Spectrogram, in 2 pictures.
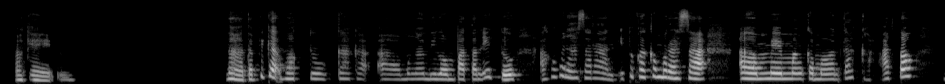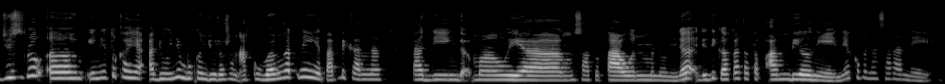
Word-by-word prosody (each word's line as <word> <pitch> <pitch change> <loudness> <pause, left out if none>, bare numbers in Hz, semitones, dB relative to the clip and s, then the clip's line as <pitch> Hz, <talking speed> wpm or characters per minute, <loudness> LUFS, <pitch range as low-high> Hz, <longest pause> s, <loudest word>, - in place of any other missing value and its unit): Oke, 210 -3 -2
mmm. 210 -1 -16 1.5
Nah 240 -5 +3
tapi 230 - -4
Kak, - - +4
waktu 260 0 -4 0.2
Kakak, 260 -2 -11
mmm, 235 -1 -8
mengambil 250 0 -6
lompatan 235 0 -2
itu, 230 -10 +3 0.2
aku 235 +9 -8
penasaran, 295 -6 -4
itu 260 +7 -9
Kakak 350 +1 +2
merasa, 275 -5 +6 0.3
mmm, 260 -1 +7
memang 255 0 +5
kemauan 245 -2 -2
Kakak 295 -6 -9
atau 350 +9 +4 0.3
justru, 320 +7 0 0.2
eee, 285 0 +4
ini 275 +3 -3
tuh 385 - -9
kayak, 300 -2 0
"Aduh 255 +1 -2
ini 310 - -2
bukan 275 -5 -2
jurusan 235 0 -4
aku 220 +3 -8
banget 275 +8 +3
nih," 330 -6 0
tapi 240 +11 -6
karena 235 -3 -5 0.3
tadi 220 0 -4
nggak - - -6
mau 215 0 -1
yang, 200 -1 +3
1 210 -1 -11
tahun 200 0 +4
menunda 200 +4 -2
jadi 220 +5 -4
Kakak 270 +1 -2
tetap 250 - -10
ambil 230 0 +3
nih? 170 -3 -5
Ini 265 - -9
aku 295 - -17
penasaran 255 -4 -13
nih. 175 -6 -15
245 Hz, 160 wpm, -26 LUFS, 220-275 Hz, 1.5 s, mmm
